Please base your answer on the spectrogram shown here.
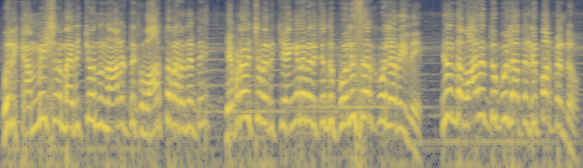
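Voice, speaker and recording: Annoyed guy ranting at the cops really fast, bright voice. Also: extremely high pitch, expressive, soft background music, exaggerated voice. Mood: indignant.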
